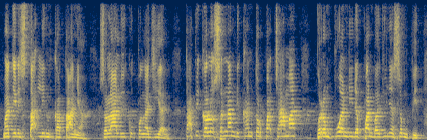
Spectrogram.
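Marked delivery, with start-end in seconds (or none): none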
